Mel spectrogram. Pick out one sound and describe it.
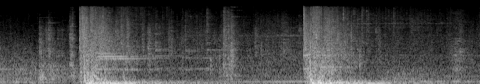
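Loud explosions boom and crash.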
